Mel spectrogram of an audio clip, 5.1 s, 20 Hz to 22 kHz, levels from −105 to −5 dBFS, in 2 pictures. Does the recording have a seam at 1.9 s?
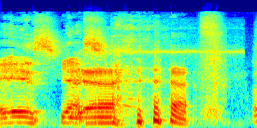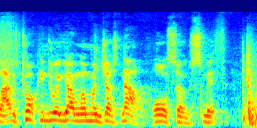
yes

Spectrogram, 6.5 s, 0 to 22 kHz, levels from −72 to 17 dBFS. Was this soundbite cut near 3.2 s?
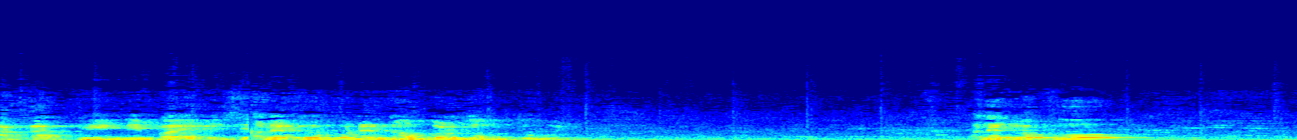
no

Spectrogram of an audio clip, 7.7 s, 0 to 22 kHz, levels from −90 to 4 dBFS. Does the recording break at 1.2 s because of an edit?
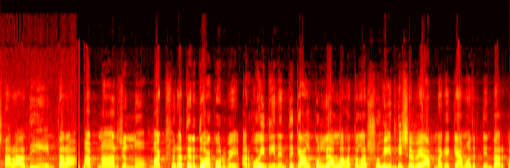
yes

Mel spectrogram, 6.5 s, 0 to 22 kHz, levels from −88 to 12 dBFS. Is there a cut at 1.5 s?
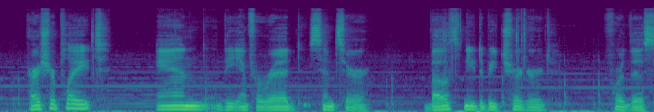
no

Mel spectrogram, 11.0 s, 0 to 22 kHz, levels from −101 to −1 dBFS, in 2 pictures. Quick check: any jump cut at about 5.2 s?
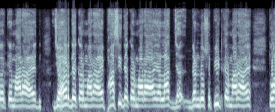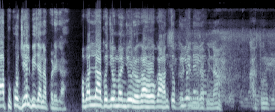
no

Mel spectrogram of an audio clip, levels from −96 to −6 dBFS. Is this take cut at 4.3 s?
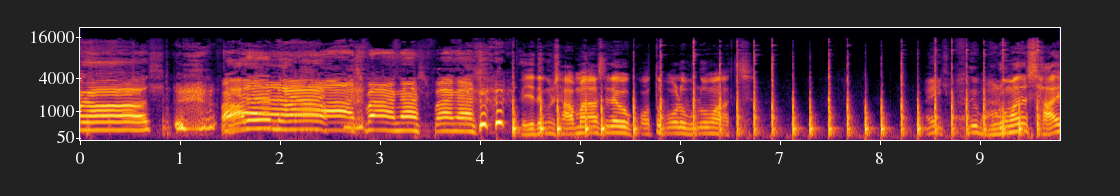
yes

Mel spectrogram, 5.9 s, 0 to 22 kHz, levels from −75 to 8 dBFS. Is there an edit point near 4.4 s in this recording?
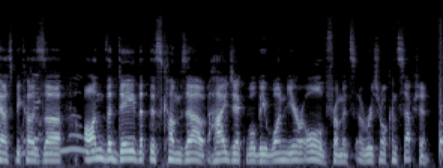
no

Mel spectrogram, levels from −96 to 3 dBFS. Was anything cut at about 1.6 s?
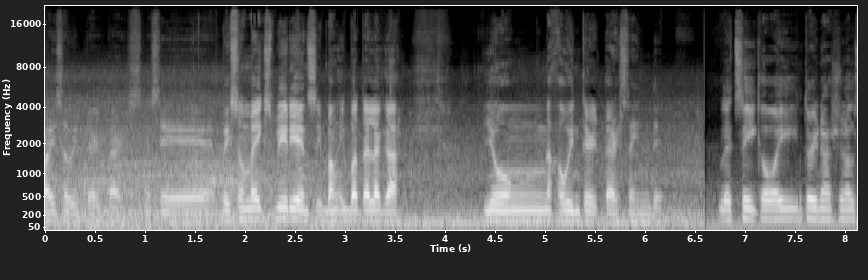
no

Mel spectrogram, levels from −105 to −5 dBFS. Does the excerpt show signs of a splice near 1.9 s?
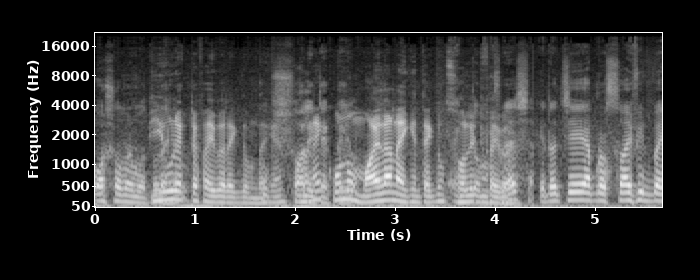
yes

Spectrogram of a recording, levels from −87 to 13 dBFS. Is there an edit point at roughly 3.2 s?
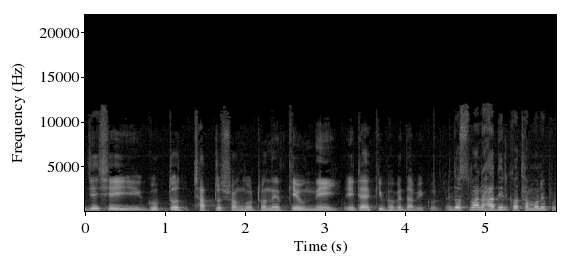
yes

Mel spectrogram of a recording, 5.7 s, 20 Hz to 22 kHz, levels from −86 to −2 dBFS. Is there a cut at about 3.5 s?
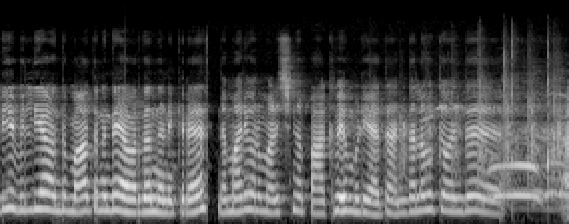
no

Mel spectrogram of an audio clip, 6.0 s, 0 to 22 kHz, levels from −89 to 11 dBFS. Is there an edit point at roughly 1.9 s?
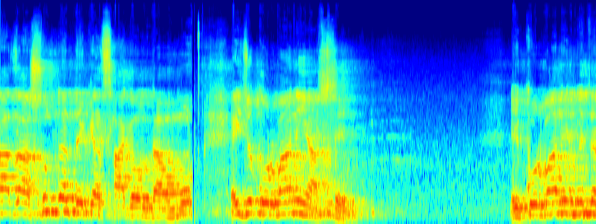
yes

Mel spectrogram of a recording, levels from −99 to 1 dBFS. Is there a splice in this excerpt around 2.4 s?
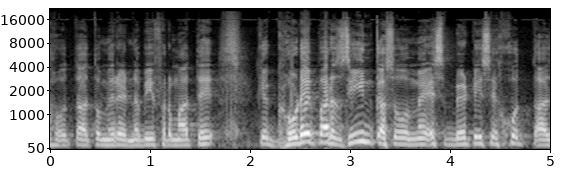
no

